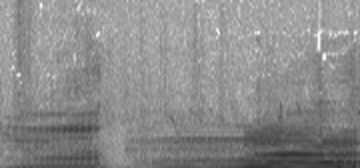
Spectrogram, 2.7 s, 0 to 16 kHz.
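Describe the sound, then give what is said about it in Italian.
A cow moos twice, loud: a short low call, then a longer, drawn-out moo that rises slightly in pitch. No other sounds or voices. “Noi della borgata avevamo 6 vacche, Italia, Viola, Patria, Nera, Donna e Rachele.”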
